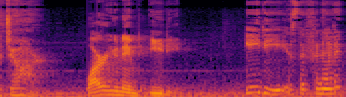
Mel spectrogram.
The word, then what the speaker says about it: EDI: airlock is a jar why are you named Edie Ed is the phonetic pronunciation of Eed where are you my core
